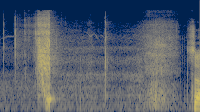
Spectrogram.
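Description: Hands picking at the end of a roll of painter's tape: a short scratchy rustle about half a second in, a small click about a second in, and a softer rustle near the end.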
